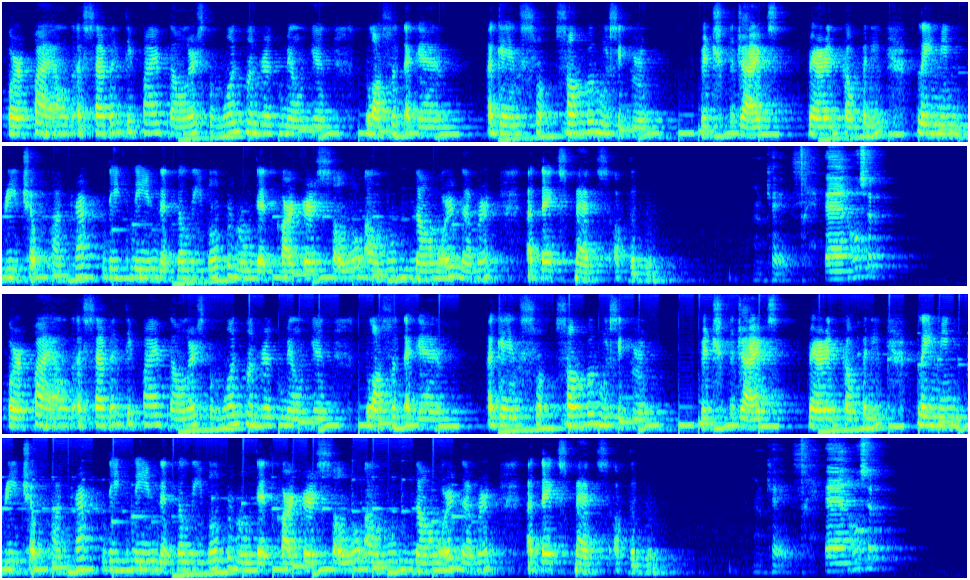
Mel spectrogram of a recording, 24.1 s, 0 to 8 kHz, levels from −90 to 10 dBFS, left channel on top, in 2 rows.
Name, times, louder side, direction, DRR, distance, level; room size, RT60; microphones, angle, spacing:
voice 1, 0.1-5.6 6.1-8.1 8.7-9.7 10.1-20.3, equal, ahead, 7 dB, 0.6 m, -33 dB
sound 1, 2.2-5.7 6.2-9.7 10.2-18.0, right 3 dB, 50° right, 0.3 m, -39 dB
voice 2, 21.5-22.9, left 1 dB, 25° left, 2 dB, 1.6 m, -38 dB
8.6 x 6.8 x 8.1 m, 1.0 s
head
